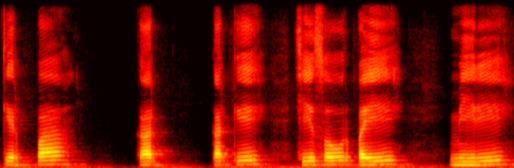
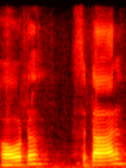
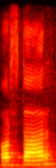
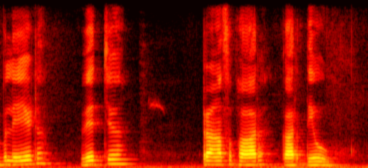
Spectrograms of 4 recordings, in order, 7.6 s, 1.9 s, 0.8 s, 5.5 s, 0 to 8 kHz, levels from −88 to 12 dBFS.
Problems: none marked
